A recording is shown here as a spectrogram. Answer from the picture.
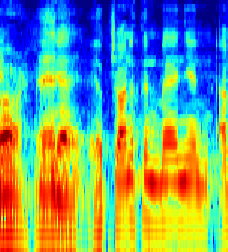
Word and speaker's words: Mannion: I'm pronouncing it right. It's Mannion, Sure right? are. Mannion.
